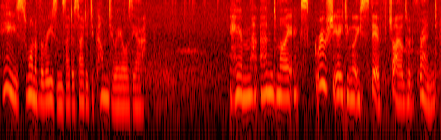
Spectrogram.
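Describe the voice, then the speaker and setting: Lively, wry scholar adventurer. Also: female voice, mid-range voice, slow pace, slight background noise. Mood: reflective. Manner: chatty, wry, informal. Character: plucky, wry female scholar who loves axes. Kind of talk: scripted video game voice acting.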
